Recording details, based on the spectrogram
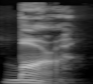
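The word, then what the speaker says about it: bara (בָּרָא): The word for created is pronounced bara, and means made from nothing,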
